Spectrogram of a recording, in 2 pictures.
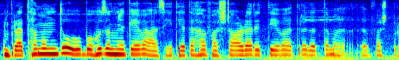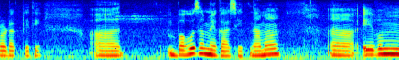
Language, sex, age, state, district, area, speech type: Sanskrit, female, 18-30, Karnataka, Uttara Kannada, rural, spontaneous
